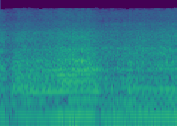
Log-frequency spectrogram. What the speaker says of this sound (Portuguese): Acelera aí a moto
